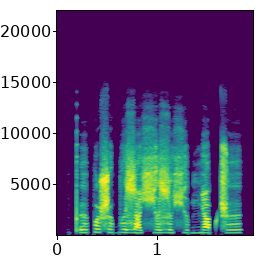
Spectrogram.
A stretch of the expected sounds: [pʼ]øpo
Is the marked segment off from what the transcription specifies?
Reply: no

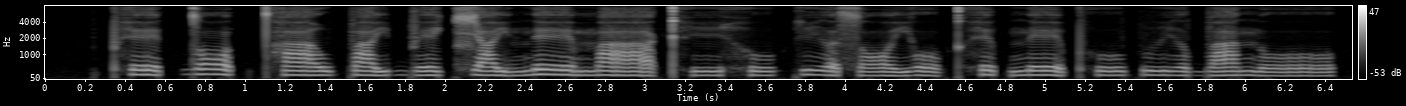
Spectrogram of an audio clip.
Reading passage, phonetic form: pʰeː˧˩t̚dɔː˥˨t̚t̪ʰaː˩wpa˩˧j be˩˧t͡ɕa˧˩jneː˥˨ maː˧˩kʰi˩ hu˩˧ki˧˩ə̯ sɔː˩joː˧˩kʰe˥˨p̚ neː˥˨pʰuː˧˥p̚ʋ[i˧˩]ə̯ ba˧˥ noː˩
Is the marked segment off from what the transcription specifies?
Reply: yes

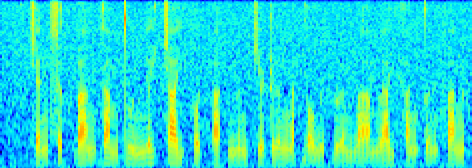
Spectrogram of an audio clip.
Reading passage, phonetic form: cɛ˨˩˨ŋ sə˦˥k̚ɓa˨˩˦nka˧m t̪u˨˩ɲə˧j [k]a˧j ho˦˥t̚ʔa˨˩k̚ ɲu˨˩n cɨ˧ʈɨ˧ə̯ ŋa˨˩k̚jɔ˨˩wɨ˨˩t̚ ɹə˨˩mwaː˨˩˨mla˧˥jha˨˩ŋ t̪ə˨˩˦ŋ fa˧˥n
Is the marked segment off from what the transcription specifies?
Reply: yes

